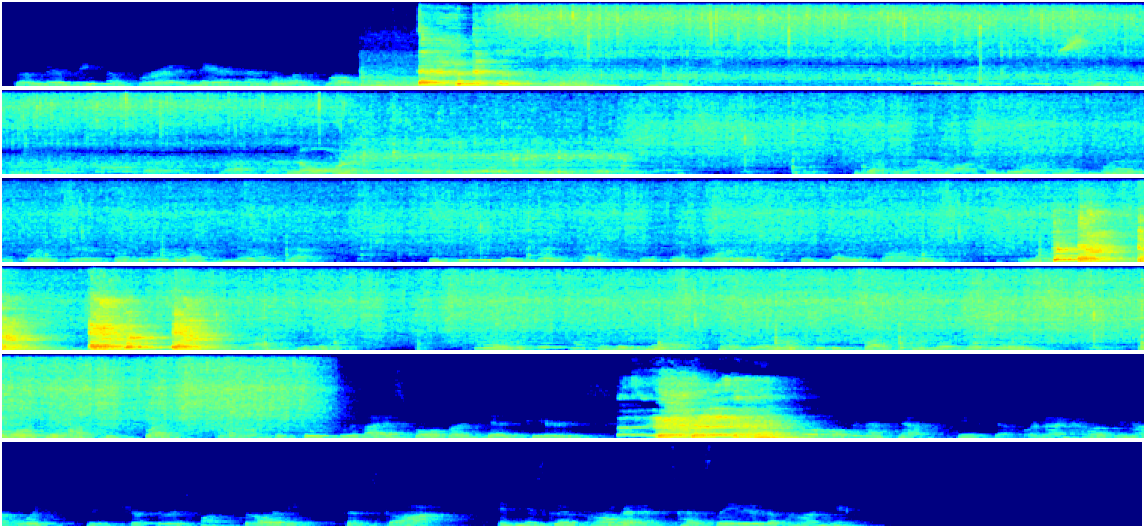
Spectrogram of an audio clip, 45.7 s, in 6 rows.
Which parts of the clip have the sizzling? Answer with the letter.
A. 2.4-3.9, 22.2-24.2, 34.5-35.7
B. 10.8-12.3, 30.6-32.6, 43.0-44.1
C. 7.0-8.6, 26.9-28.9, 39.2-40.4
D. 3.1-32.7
D.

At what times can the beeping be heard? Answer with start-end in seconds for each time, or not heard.
not heard.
